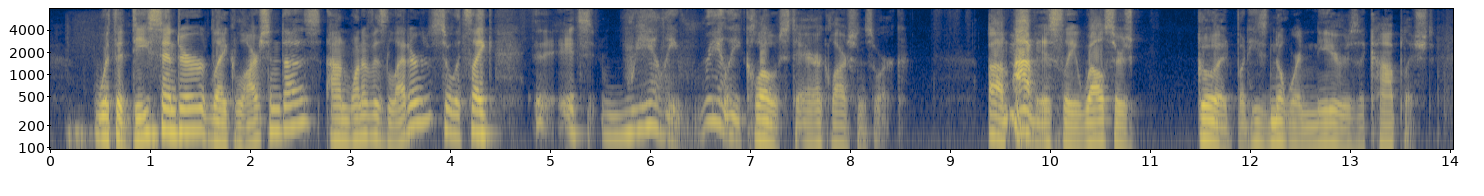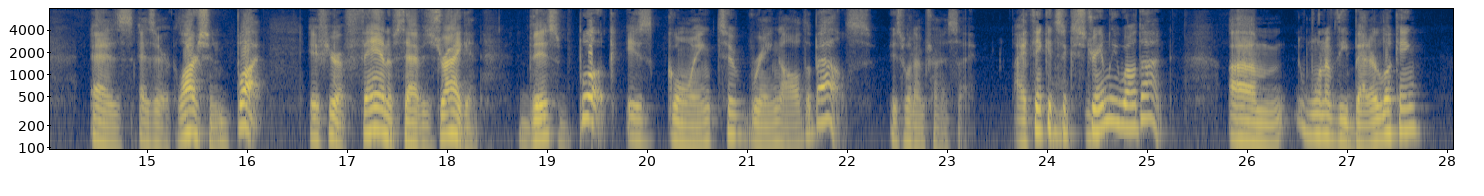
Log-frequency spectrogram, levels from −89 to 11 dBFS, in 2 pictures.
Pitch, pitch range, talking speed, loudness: 120 Hz, 105-155 Hz, 150 wpm, -14 LUFS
